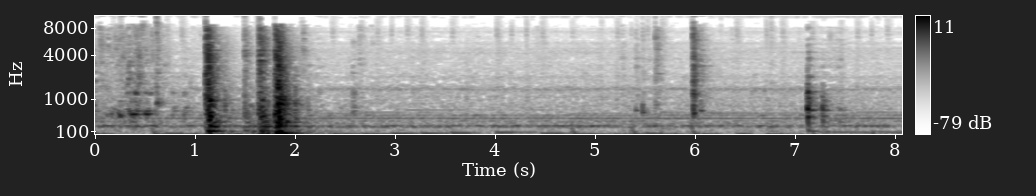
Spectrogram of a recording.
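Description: Metal cookware knocking three times in quick succession against the rim of a cooking pot as beans are tipped in, followed later by a few lighter clinks.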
